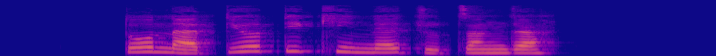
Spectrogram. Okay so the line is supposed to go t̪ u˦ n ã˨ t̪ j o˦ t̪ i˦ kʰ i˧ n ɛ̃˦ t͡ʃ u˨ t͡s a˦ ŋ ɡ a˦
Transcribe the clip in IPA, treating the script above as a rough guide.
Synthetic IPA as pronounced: t̪ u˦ n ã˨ t̪ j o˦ t̪ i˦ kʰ i˧ n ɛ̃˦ t͡ʃ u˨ t͡s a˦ ŋ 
